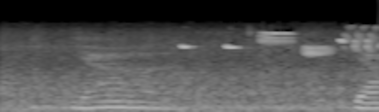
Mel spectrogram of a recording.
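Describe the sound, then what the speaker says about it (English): Small finches by the beach giving several short high chirps, faint and scattered over steady background noise, with a faint voice briefly heard beneath. "There's all these little finches here."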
